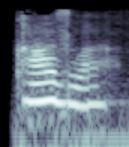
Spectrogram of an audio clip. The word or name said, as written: cosla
